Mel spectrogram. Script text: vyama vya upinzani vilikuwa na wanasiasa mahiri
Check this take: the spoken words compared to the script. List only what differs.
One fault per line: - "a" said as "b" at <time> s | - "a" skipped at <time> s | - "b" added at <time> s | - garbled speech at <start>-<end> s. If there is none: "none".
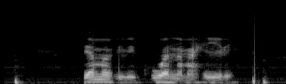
- "vya upinzani" skipped at 1.1 s
- "wanasiasa" skipped at 1.8 s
